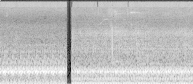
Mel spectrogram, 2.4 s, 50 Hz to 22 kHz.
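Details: Sujiko RO water purifier with microcontroller, in normal purify mode after an 18-second auto flush: even, quiet motor hum with steady mid tone, no knocks or surging; booster pump filtering normally.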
